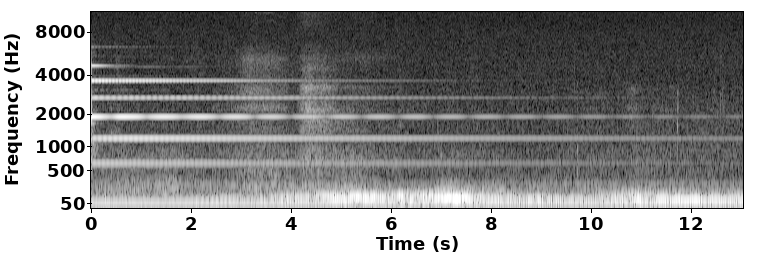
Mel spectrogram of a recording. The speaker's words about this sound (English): Well, I have this, which I'm calling it, this is the well bell. It's telling you all is well, all is well, and all manner of things shall be well.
